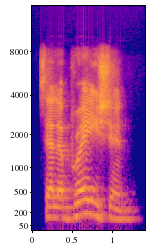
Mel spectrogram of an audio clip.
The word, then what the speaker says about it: celebration: Celebration, celebration, celebration, not celebration. Stop saying celebration, it's celebration. So you do not say E, don't pronounce E over here. It's the sure sound, celebrity, okay?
